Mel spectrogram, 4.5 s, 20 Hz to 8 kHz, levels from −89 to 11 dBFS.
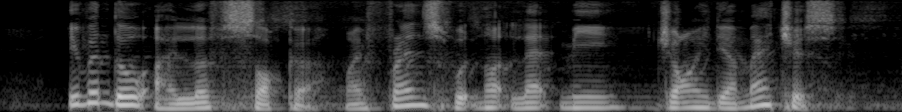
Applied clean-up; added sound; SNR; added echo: none; none; none; reverberation time 2.1 s.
